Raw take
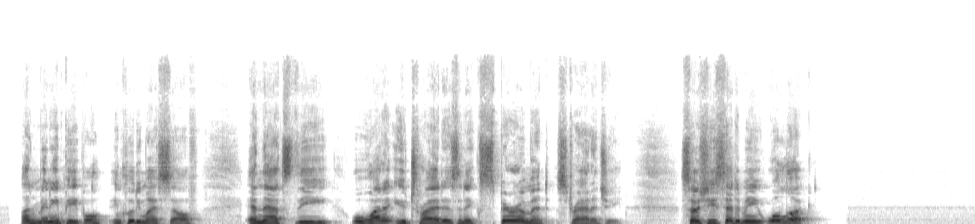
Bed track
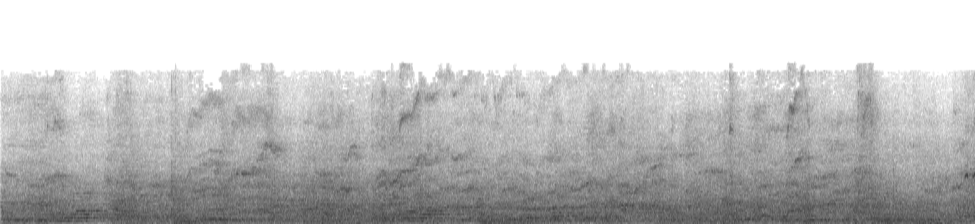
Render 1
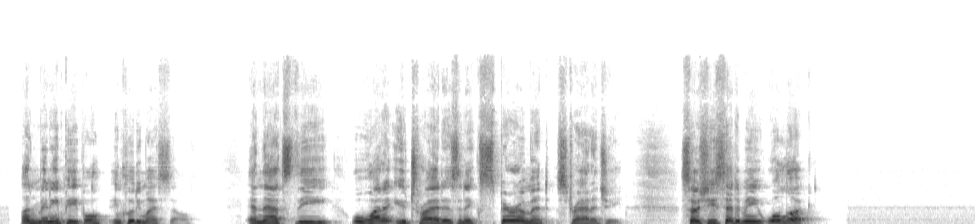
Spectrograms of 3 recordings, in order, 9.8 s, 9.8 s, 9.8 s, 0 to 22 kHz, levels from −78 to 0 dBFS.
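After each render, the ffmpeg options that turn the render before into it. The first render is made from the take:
-filter_complex "[0:a]asplit=3[s0][s1][s2];[s0]atrim=end=1.79,asetpts=PTS-STARTPTS,afade=t=out:st=1.31:d=0.48:silence=0.0707946[s3];[s1]atrim=start=1.79:end=2.25,asetpts=PTS-STARTPTS,volume=0.0708[s4];[s2]atrim=start=2.25,asetpts=PTS-STARTPTS,afade=t=in:d=0.48:silence=0.0707946[s5];[s3][s4][s5]concat=n=3:v=0:a=1"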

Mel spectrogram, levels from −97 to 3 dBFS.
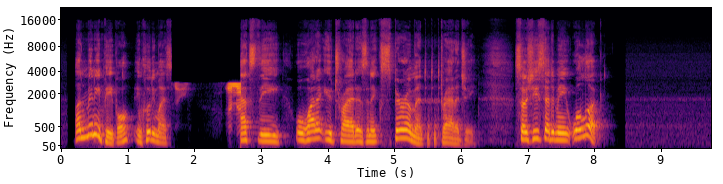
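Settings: -filter_complex "[0:a]asettb=1/sr,asplit=3[s0][s1][s2];[s0]atrim=end=1.654[s3];[s1]atrim=start=1.65:end=2.7,asetpts=PTS-STARTPTS,afade=t=in:d=0.004:c=qsin,afade=t=out:st=1.046:d=0.004:c=qsin,lowpass=f=2500:t=q:w=0.5098,lowpass=f=2500:t=q:w=0.6013,lowpass=f=2500:t=q:w=0.9,lowpass=f=2500:t=q:w=2.563,afreqshift=-2900[s4];[s2]atrim=start=2.696[s5];[s3][s4]acrossfade=d=0.004:c1=hsin:c2=qsin[s6];[s6][s5]acrossfade=d=0.004:c1=qsin:c2=hsin,asettb=1/sr,asplit=3[s7][s8][s9];[s7]atrim=end=3.244[s10];[s8]atrim=start=3.24:end=4.62,asetpts=PTS-STARTPTS,afade=t=in:d=0.004:c=qsin,afade=t=out:st=1.376:d=0.004:c=qsin,equalizer=f=3600:w=6.3:g=-10[s11];[s9]atrim=start=4.616[s12];[s10][s11]acrossfade=d=0.004:c1=hsin:c2=qsin[s13];[s13][s12]acrossfade=d=0.004:c1=qsin:c2=hsin,asplit=4[s14][s15][s16][s17];[s14]atrim=end=5.502[s18];[s15]atrim=start=5.398:end=5.502[s19];[s16]atrim=start=5.398:end=5.502[s20];[s17]atrim=start=5.698[s21];[s18][s19]acrossfade=d=0.004:c1=hsin:c2=hsin[s22];[s22][s20]acrossfade=d=0.004:c1=hsin:c2=hsin[s23];[s23][s21]acrossfade=d=0.004:c1=hsin:c2=hsin"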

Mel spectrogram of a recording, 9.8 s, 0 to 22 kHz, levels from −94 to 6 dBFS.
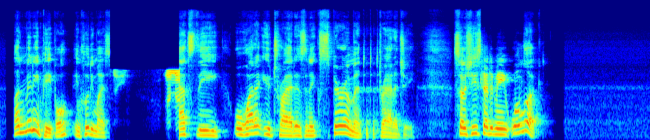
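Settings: -filter_complex "[0:a]asettb=1/sr,asplit=3[s0][s1][s2];[s0]atrim=end=7.214[s3];[s1]atrim=start=7.21:end=7.86,asetpts=PTS-STARTPTS,afade=t=in:d=0.004:c=qsin,afade=t=out:st=0.646:d=0.004:c=qsin,lowpass=f=2200:t=q:w=6.5[s4];[s2]atrim=start=7.856[s5];[s3][s4]acrossfade=d=0.004:c1=hsin:c2=qsin[s6];[s6][s5]acrossfade=d=0.004:c1=qsin:c2=hsin"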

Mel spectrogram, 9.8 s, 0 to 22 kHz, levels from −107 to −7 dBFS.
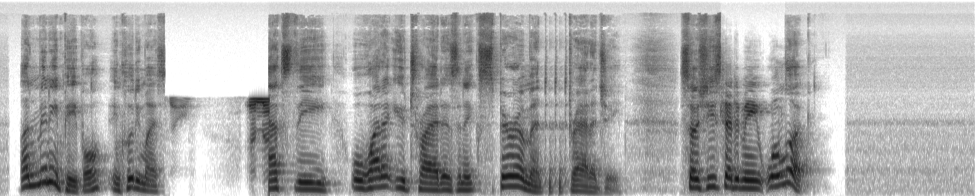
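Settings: -af "aemphasis=mode=production:type=50fm"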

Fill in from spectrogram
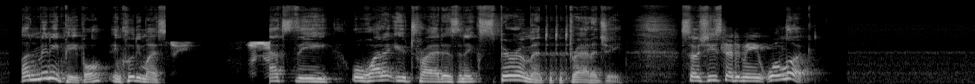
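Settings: -filter_complex "[0:a]asplit=2[s0][s1];[s1]acompressor=threshold=0.0398:ratio=6,volume=0.75[s2];[s0][s2]amix=inputs=2:normalize=0,alimiter=limit=0.178:level=0:latency=1:release=77"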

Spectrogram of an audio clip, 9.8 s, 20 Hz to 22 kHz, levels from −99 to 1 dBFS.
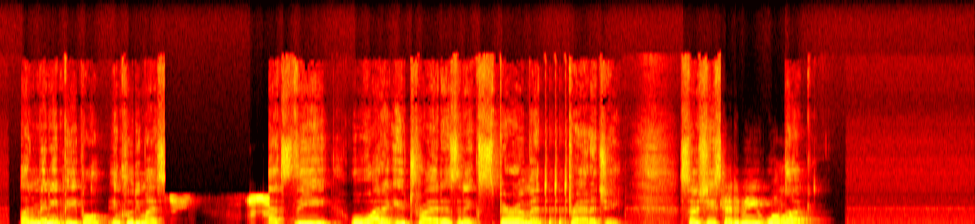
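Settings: -af "volume=1.12"

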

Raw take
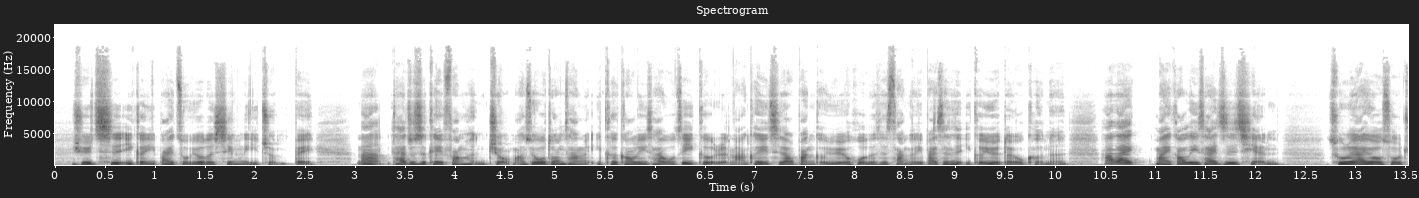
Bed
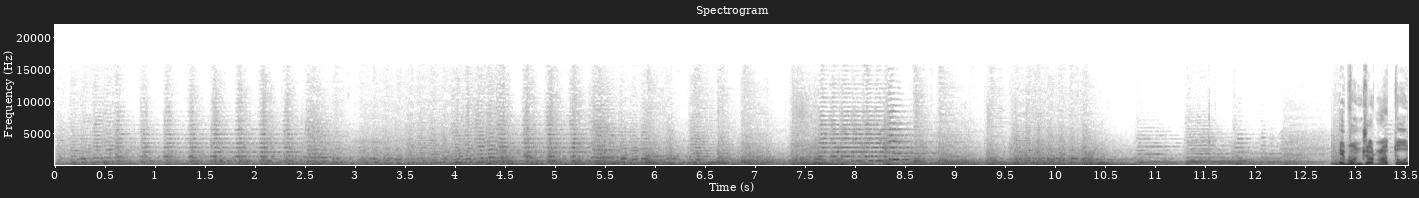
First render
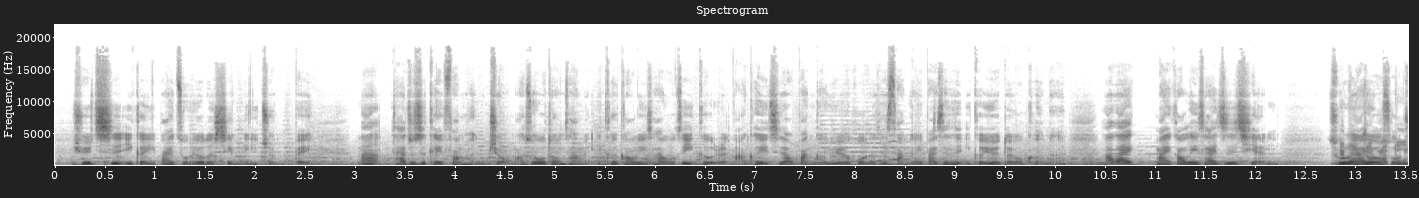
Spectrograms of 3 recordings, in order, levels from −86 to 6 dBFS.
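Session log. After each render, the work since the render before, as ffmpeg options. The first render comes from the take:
-filter_complex "[1:a]volume=0.355[s0];[0:a][s0]amix=inputs=2:normalize=0"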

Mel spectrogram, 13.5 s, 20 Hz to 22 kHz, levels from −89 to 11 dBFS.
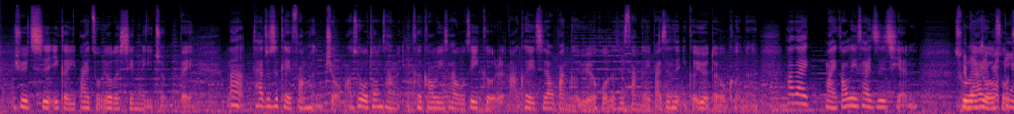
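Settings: -af "acompressor=mode=upward:threshold=0.0316:ratio=2.5"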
